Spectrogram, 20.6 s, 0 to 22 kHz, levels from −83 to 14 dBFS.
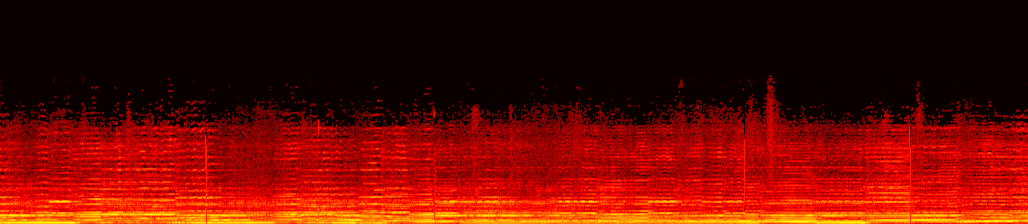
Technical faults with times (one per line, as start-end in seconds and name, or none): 4.09-4.15 damaged data in a compressed stream
6.34-6.39 damaged data in a compressed stream
8.66-8.72 damaged data in a compressed stream
14.85-14.91 damaged data in a compressed stream
18.17-18.23 damaged data in a compressed stream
